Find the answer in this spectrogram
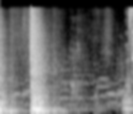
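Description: Two boxing-glove punches thudding into a padded strike shield, about half a second apart.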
